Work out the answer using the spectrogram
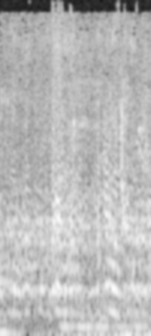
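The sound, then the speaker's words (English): Insects buzzing in a misty swamp in a video game: a dense, continuous droning hum of many wings, steady and even throughout, with a low sustained undertone and no voices. “Insects. This place is full of insects.”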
